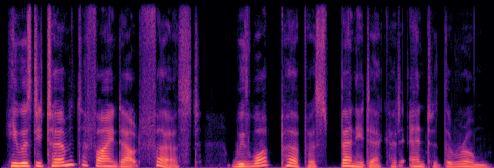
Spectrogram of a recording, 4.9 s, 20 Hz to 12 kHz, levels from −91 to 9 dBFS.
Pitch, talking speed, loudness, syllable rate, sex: 175 Hz, 180 wpm, -20 LUFS, 5.4 syllables/s, female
